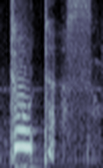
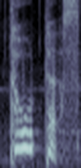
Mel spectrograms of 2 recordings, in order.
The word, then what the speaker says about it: tortoise: of this animal is totus totus and you see the stress is on the first syllable so it's totus totus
